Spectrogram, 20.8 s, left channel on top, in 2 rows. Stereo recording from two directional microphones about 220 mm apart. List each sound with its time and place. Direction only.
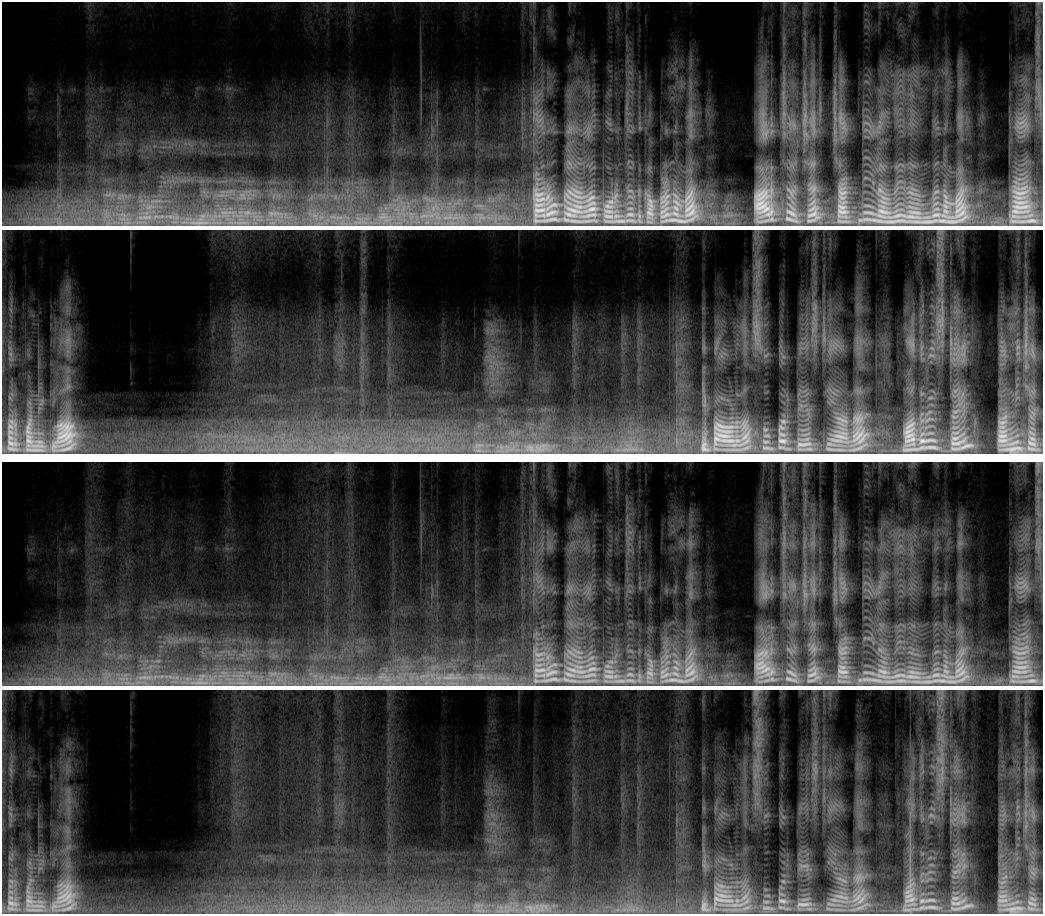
5.3 s a woman's voice: 15° left (ahead or behind)
17.1 s a woman's voice: 15° left (ahead or behind)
